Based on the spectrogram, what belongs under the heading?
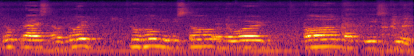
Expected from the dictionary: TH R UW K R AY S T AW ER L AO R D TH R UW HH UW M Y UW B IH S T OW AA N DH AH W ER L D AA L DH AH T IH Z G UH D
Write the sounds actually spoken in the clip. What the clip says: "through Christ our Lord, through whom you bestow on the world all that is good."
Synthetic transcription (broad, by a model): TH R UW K R AY S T AW ER L AO R D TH R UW HH UW M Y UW B IH S T OW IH N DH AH W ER D AA L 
